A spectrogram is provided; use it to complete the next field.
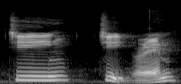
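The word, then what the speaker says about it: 经纪人: দেন broker, broker, ব্রোকারটাকে চাইনিজে বলে চিং চি rain, চিং চি rain অর্থাৎ চিং টানতে হবে, দেন চি ফোরটনে, চিং চি, then second টোনে rain, that's mean person, Ching C rain broker, Ching C rain broker.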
